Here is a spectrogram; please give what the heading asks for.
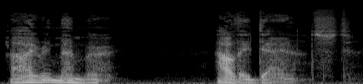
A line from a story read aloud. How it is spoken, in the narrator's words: the gunslinger said softly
